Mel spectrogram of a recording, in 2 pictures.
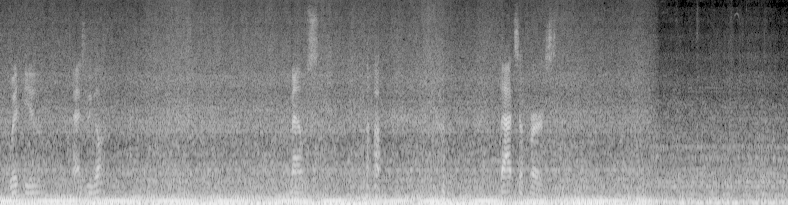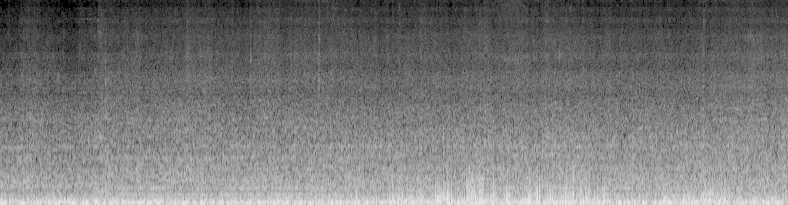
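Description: A boat engine rumbles steadily.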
